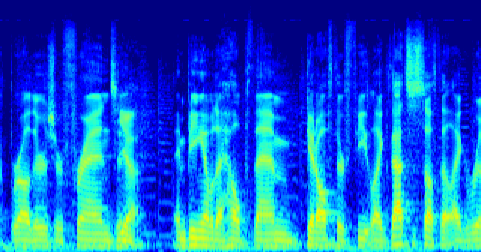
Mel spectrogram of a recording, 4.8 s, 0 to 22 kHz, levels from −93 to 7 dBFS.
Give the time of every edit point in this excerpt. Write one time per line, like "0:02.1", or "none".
none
